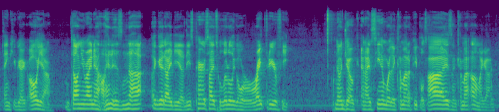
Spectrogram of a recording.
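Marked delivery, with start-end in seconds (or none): none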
